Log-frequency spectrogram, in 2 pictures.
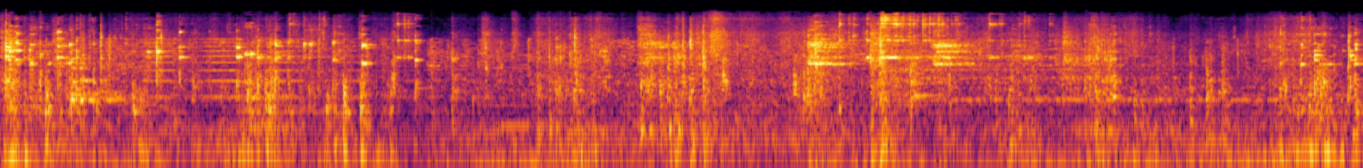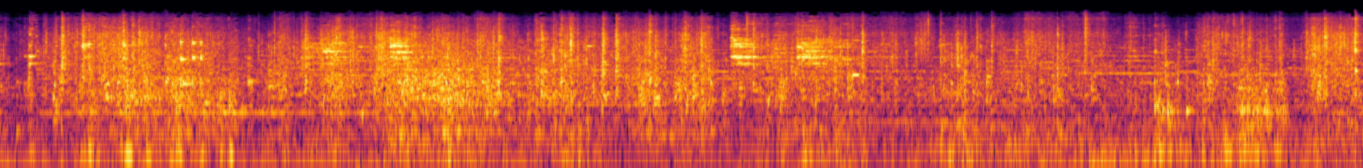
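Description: Glass bottles clink against each other as they are handled.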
